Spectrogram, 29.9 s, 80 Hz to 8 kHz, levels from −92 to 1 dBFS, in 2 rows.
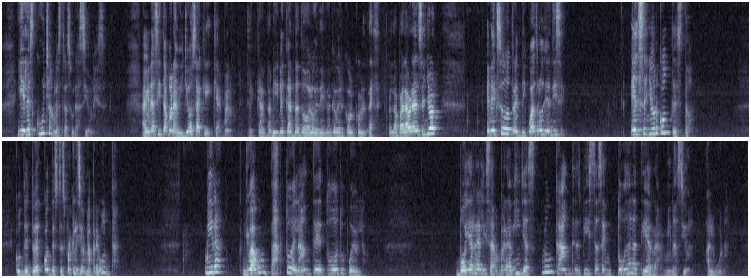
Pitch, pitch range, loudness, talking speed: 235 Hz, 205-275 Hz, -26 LUFS, 145 wpm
